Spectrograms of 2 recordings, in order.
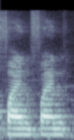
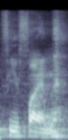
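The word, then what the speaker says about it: FIFINE: pakai nih, yaitu adalah Finefine M9 ya. Ini brandnya bacanya Finefine ya, bukan VFine.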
